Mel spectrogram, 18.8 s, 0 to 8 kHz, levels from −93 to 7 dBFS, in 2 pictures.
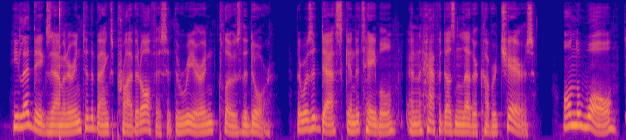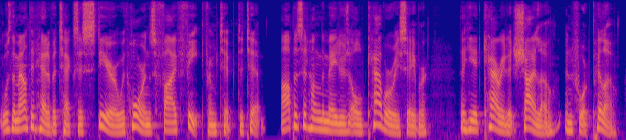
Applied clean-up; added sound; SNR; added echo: none; Tap; 10 dB; none.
